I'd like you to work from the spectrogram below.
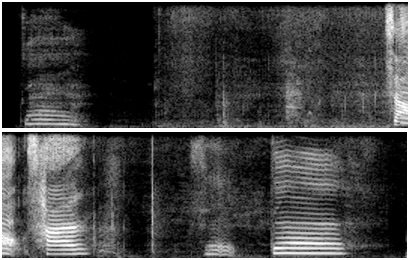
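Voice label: "zao3can1", Mandarin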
